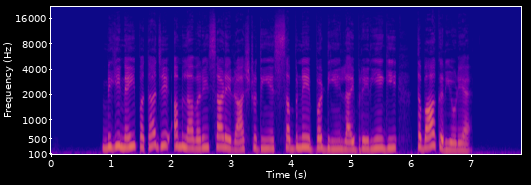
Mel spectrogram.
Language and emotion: Dogri, sad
